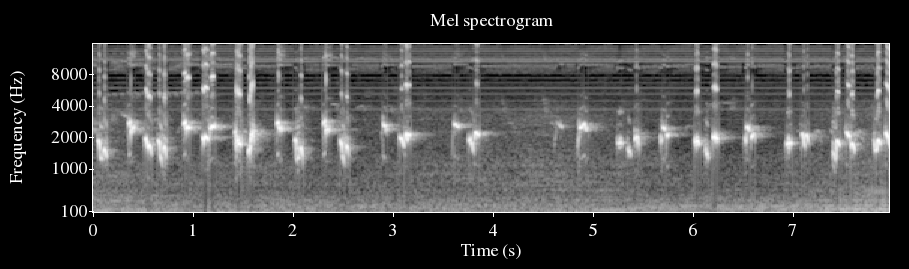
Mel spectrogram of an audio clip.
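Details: Yellow-vented bulbul in sustained ngeropel song, eight seconds of almost unbroken bubbly chirping, notes sliding down in pitch, delivered in fast groups with one short break near four seconds.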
